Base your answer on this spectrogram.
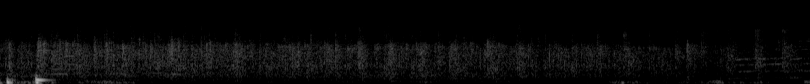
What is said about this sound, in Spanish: Démele un aplauso al Rey de Reyes, Señor de Señores.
